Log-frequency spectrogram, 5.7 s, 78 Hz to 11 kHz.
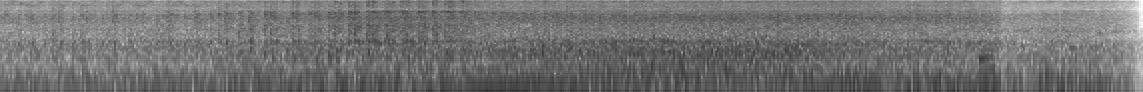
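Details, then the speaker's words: Idling JAC N80 with a Cummins ISF 3.8 diesel: heavy regular knock, three or four a second; the cylinder 1 rocker had come off, so exhaust valves didn't open, fuel injected without igniting and leaked into the return. "на первом цилиндре выпускные клапана не открывались форсунка соответственно впрыск давала но не воспламенять при этом ещё в обратку Лила"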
